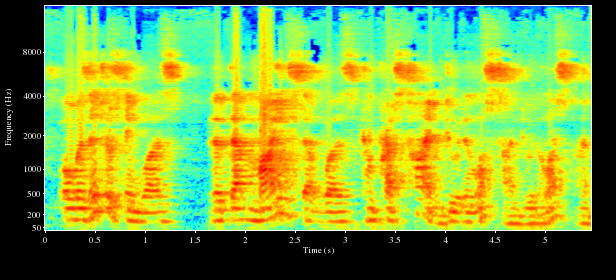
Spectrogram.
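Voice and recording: A man speaks at medium pitch and a moderate pace, his tone slightly mellow. His intonation is lively, and room echo is audible.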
